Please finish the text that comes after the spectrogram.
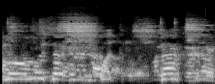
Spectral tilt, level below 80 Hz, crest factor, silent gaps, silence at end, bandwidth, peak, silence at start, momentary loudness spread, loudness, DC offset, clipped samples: -2 dB/octave; -54 dBFS; 12 dB; none; 0 s; 12 kHz; 0 dBFS; 0 s; 8 LU; -13 LUFS; under 0.1%; under 0.1%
